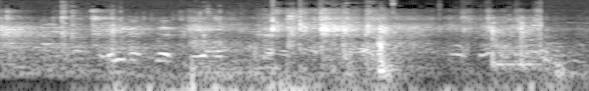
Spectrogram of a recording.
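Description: Indistinct voices over steady rustling movement noise, with a few sharp clicks.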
